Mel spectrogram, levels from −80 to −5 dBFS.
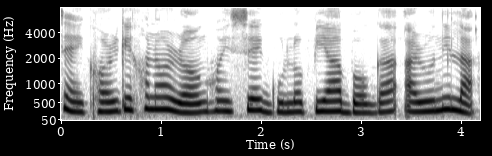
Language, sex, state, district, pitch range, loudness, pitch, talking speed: Assamese, female, Assam, Kamrup Metropolitan, 250-290 Hz, -13 LUFS, 265 Hz, 130 wpm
